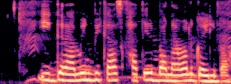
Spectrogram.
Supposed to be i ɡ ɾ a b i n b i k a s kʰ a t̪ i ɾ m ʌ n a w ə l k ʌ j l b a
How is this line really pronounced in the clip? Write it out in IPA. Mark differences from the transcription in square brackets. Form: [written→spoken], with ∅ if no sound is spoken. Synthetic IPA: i ɡ ɾ a [b→m] i n b i k a s kʰ a t̪ i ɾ [m→b] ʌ n a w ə l [k→ɡ] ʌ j l b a

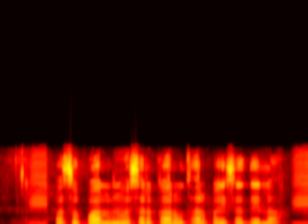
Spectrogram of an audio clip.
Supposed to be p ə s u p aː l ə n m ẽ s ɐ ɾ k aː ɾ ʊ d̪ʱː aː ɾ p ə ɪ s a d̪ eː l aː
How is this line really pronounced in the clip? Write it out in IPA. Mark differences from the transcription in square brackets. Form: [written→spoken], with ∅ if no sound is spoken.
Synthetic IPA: p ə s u p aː l ə n m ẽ s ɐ ɾ k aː ɾ ʊ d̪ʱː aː ɾ p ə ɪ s a d̪ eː l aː

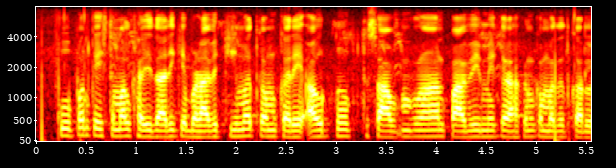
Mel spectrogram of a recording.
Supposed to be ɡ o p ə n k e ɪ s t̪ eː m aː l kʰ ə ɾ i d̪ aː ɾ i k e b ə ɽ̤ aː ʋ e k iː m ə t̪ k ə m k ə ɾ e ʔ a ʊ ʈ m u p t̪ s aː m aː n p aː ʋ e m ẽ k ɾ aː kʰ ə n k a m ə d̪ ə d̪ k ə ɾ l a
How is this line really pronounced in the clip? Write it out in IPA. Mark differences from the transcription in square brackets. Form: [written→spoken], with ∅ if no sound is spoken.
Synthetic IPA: [ɡ→k] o p ə n k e ɪ s t̪ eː m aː l kʰ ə ɾ i d̪ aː ɾ i k e b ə ɽ̤ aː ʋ e k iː m ə t̪ k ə m k ə ɾ e ʔ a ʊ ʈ m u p t̪ s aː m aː n p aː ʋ e m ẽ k ɾ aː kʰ ə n k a m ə d̪ ə d̪ k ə ɾ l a

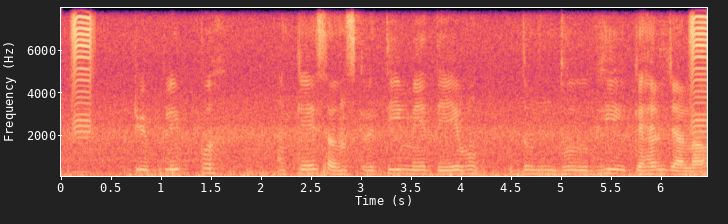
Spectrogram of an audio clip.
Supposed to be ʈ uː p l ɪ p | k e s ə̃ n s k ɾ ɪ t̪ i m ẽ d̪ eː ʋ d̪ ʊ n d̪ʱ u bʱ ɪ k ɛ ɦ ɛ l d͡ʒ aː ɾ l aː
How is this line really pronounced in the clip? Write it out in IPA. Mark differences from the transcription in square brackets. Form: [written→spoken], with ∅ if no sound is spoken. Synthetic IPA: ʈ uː p l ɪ p | k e s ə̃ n s k ɾ ɪ t̪ i m ẽ d̪ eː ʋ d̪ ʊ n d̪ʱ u bʱ [ɪ→i] k ɛ ɦ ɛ l d͡ʒ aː [ɾ→∅] l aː

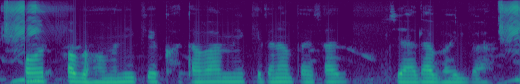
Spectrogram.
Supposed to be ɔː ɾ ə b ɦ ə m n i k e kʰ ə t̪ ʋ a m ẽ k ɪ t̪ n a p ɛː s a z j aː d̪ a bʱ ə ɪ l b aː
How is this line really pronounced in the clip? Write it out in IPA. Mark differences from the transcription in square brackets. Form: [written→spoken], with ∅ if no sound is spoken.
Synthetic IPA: ɔː ɾ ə b ɦ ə m n i k e kʰ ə t̪ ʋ a m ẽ k ɪ t̪ n a p ɛː s a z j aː d̪ a bʱ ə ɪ l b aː

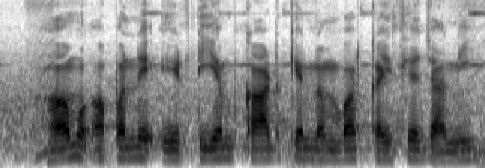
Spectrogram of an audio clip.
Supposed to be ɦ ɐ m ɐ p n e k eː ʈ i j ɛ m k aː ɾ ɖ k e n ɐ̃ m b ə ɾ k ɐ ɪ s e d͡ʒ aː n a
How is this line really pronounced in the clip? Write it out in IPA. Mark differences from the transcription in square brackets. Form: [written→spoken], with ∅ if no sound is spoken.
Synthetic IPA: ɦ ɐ m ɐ p n e [k→ʔ] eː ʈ i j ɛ m k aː ɾ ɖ k e n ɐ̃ m b ə ɾ k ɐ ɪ s e d͡ʒ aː n [a→i]

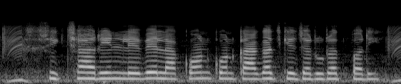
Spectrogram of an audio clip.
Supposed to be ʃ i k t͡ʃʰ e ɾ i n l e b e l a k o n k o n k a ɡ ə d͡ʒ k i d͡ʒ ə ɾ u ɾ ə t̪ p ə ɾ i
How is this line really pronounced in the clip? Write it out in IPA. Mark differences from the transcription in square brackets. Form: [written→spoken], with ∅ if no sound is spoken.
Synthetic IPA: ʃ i k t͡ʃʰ [e→a] ɾ i n l e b e l a k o n k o n k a ɡ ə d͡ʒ k [i→e] d͡ʒ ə ɾ u ɾ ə t̪ p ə ɾ i

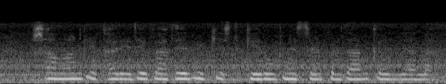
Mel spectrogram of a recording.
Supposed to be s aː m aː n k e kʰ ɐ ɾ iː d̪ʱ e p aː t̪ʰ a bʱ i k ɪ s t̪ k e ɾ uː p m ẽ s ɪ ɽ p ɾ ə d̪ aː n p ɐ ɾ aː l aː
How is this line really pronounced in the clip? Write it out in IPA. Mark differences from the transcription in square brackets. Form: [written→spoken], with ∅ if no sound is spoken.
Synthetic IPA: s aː m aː n k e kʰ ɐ ɾ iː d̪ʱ e [p→k] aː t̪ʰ [a→e] bʱ i k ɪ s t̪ k e ɾ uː p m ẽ s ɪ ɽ p ɾ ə d̪ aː n [p→k] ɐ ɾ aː l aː

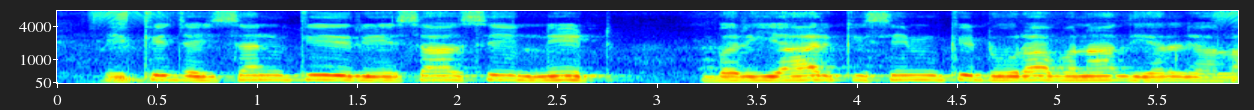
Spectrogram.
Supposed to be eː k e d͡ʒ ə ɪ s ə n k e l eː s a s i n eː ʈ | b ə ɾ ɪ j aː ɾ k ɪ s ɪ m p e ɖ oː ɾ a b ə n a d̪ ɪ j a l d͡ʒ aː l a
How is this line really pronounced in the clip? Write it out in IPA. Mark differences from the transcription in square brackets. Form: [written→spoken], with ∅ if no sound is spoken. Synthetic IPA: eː k e d͡ʒ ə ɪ s ə n k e [l→ɾ] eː s a s [i→e] n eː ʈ | b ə ɾ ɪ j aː ɾ k ɪ s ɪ m [p→k] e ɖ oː ɾ a b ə n a d̪ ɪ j [a→ə] l d͡ʒ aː l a

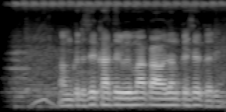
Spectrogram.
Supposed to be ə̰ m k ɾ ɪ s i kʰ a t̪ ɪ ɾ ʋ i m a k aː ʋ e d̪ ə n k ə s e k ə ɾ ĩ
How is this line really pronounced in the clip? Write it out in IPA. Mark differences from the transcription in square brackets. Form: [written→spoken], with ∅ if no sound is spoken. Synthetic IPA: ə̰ m k ɾ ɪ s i kʰ a t̪ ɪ ɾ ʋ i m a k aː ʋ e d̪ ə n k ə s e k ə ɾ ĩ

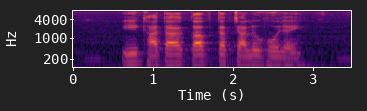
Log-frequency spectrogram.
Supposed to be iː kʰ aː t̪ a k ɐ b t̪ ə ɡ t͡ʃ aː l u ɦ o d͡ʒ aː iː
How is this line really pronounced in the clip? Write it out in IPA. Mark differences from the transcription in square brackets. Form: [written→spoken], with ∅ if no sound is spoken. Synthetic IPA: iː kʰ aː t̪ a k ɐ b t̪ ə [ɡ→k] t͡ʃ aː l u ɦ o d͡ʒ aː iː

